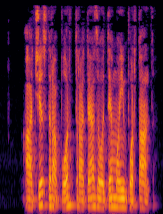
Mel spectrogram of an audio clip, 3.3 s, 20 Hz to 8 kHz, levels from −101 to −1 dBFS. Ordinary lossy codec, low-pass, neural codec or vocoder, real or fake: MP3, 64 kbps; 7.2 kHz; none; real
